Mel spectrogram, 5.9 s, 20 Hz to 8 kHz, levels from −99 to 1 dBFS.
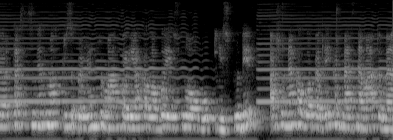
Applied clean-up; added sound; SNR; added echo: none; Wind instrument, woodwind instrument; 15 dB; reverberation time 0.5 s.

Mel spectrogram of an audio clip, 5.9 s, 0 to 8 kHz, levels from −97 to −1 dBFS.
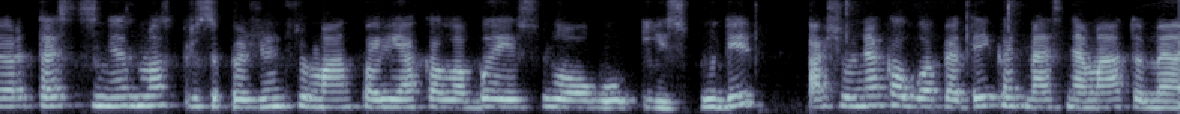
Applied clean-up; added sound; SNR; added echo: none; none; none; none.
